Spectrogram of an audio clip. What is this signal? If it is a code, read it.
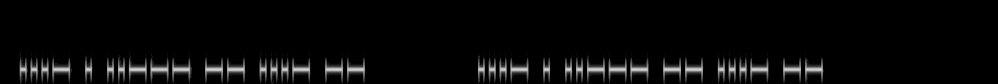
Morse code, heard as a keyed tone, about 22 wpm, 700 Hz. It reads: VE2MVM VE2MVM
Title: DXCC-100 Call Signs - 6 Characters - Repeated 2x - 22wpm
